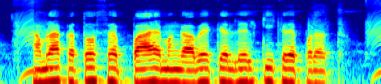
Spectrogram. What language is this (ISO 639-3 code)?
mai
